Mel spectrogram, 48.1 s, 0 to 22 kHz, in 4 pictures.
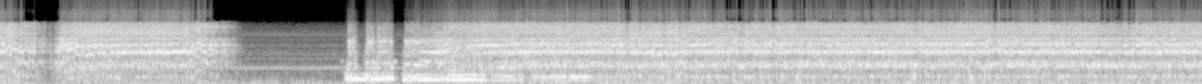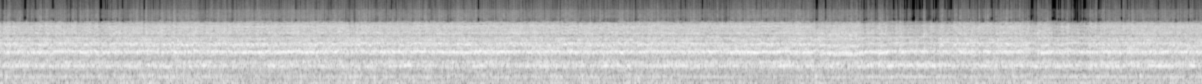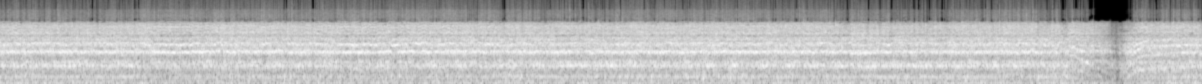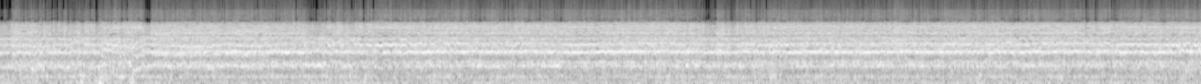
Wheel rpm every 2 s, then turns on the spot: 160, 30, 140, 220, 230, 230, 230, 230, 230, 230, 220, 230, 230, 230, 230, 240, 230, 160, 210, 220, 230, 230, 230, 230.
none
